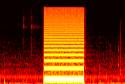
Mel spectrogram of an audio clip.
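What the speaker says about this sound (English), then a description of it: "Square waveform." A synthesized square-wave tone from a sound generator sounds once as a steady, buzzy, harsh beep lasting about half a second, loud and isolated against near silence.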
